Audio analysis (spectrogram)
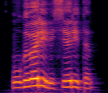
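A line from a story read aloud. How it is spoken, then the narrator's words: Contented mock grumble. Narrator (Russian): Проворчал, но слышно было, что проворчал все-таки для проформы призрак, весьма довольный жизнью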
